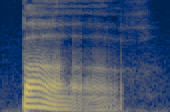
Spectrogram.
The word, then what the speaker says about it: part: Il, elle, part. Final T not pronounced. Il, elle, part.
